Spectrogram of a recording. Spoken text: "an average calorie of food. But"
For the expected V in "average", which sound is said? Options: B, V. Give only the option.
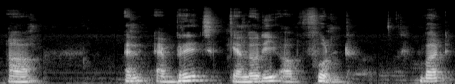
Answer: B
